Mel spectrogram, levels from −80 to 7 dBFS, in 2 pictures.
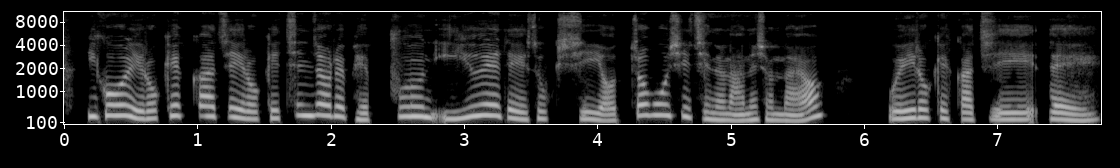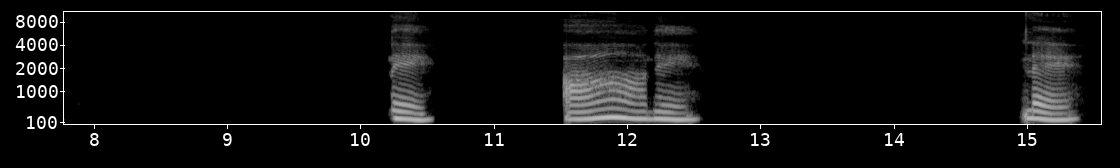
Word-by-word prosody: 이걸 310 +2 +4
이렇게까지 285 +5 0
이렇게 230 0 0
친절을 305 +1 +1
베푼 270 +8 0
이유에 275 +6 +2
대해서 220 -5 -1
혹시 205 -1 -4
여쭤보시지는 245 - -1
않으셨나요? 175 - 0 0.5
왜 215 0 +3
이렇게까지 200 -4 -1
네. 180 -3 +1 2.5
네. 195 -4 +1 1.0
아 225 +2 +2
네. 200 -2 -1 2.4
네. 200 -3 0
220 Hz, 175 characters per minute, -23 LUFS, 195-275 Hz, 2.5 s, 이걸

